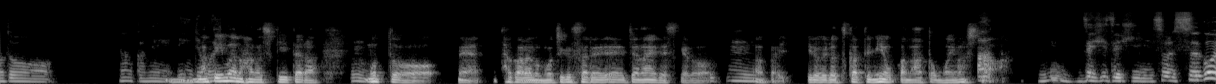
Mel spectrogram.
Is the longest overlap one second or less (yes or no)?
yes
